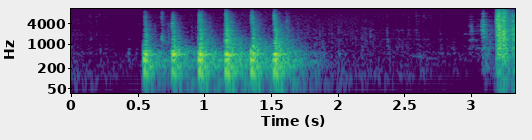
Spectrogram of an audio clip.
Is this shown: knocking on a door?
yes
